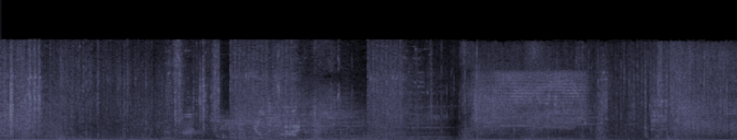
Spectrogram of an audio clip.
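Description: Explosions rumble loudly.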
